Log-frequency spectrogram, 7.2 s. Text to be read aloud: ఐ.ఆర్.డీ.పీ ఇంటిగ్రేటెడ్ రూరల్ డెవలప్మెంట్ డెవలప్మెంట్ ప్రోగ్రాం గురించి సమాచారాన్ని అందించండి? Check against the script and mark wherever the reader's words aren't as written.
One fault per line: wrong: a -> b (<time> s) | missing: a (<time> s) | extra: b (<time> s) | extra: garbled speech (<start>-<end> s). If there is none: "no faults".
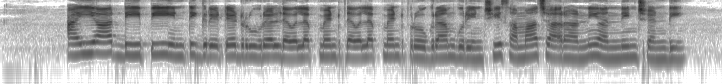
no faults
